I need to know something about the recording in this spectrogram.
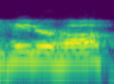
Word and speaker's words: Haynerhoff: Out to me, Haynerhoff. It's just the way Okay. it's spelled, just the way it sounds.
